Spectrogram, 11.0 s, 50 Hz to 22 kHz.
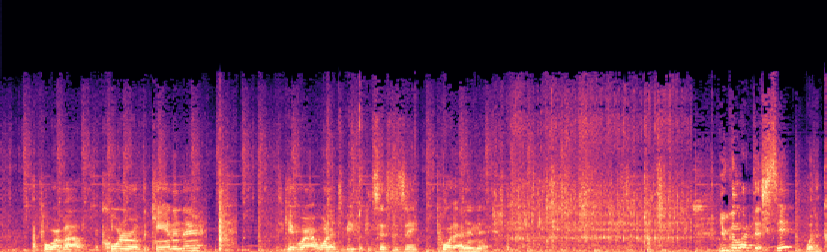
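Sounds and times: liquid pouring and splashing: 0:06.5 - 0:09.3.

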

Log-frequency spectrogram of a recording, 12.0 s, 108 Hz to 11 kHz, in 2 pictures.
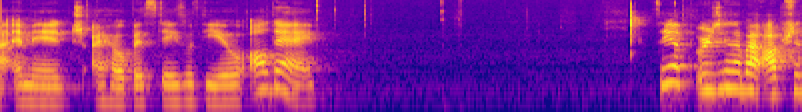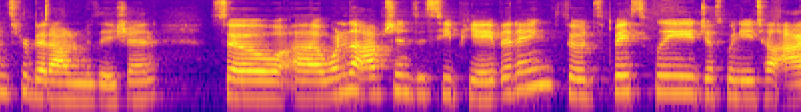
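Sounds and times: woman speaking: 0:00.0 - 0:02.5, 0:04.7 - 0:12.0.

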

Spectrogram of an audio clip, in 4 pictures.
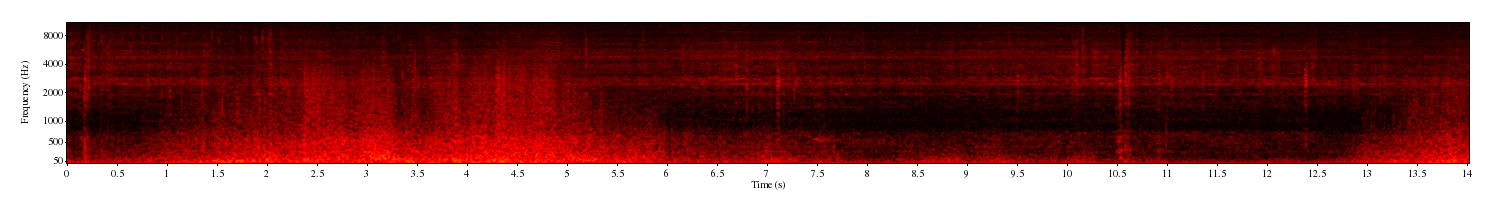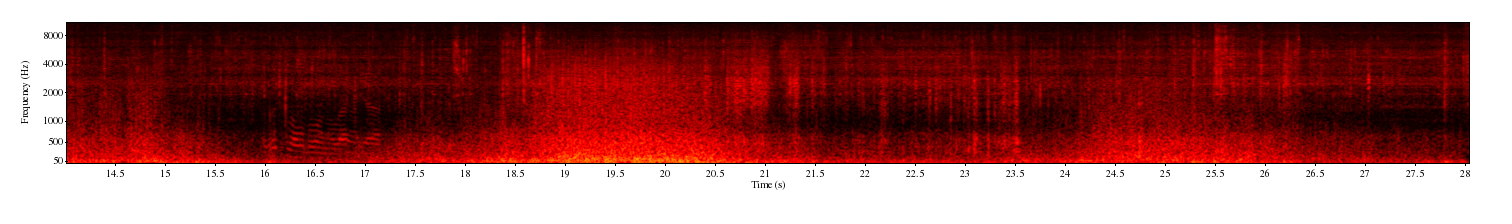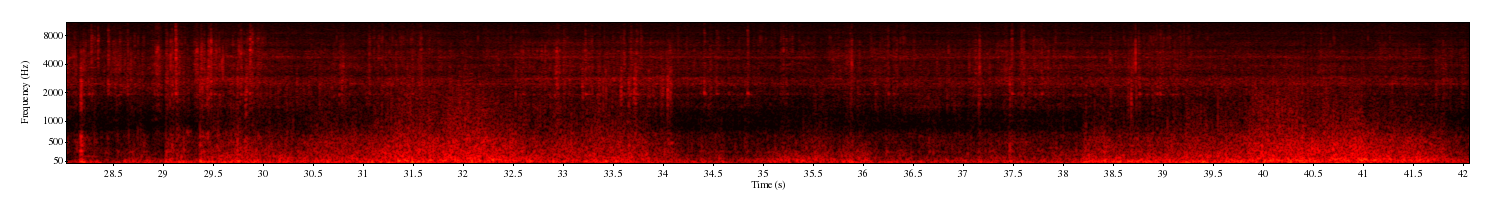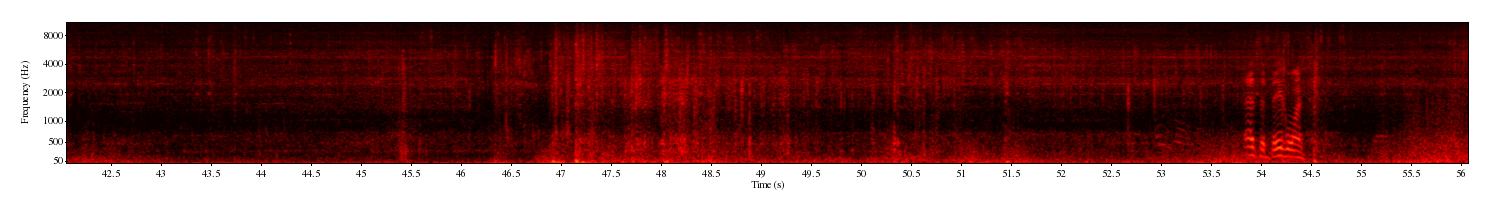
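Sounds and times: wind rumbling on microphone: 0:00.0 - 0:10.6, 0:12.6 - 0:44.1, 0:44.8 - 0:56.0
bike rattling: 0:00.0 - 0:56.0.

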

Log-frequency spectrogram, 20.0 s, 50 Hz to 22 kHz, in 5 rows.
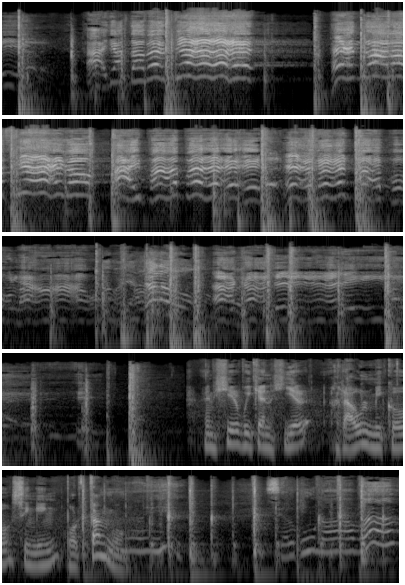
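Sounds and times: man singing flamenco: 0:00.0 - 0:13.1, 0:16.8 - 0:17.8
sharp rhythmic knocks: 0:00.0 - 0:13.9, 0:16.7 - 0:20.0.

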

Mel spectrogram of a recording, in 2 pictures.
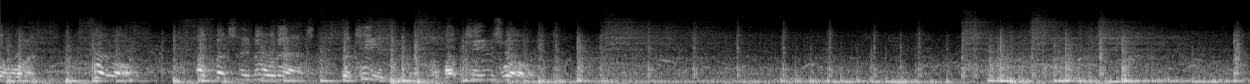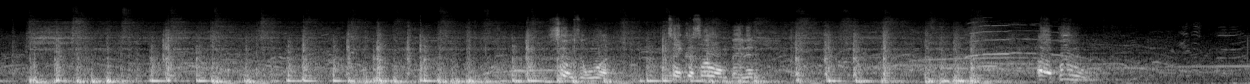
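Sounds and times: bass drums: 0:00.0 - 0:23.9.

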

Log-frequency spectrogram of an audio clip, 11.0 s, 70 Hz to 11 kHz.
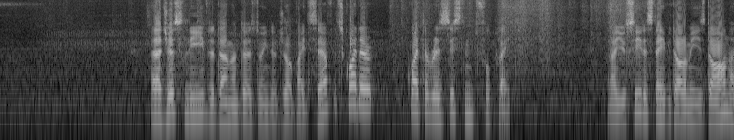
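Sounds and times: suction running: 0:00.5 - 0:09.9.

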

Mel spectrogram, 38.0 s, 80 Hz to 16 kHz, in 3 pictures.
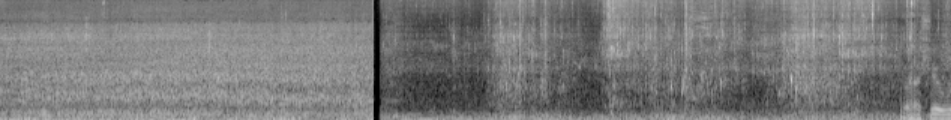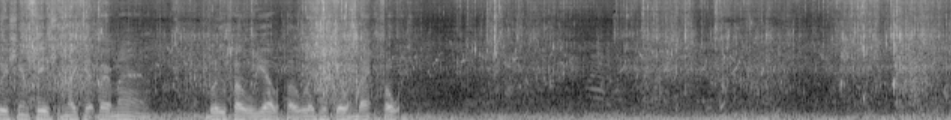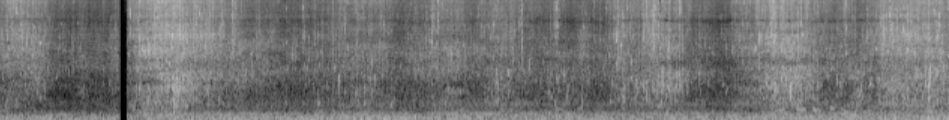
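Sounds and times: water rushing from dam: 0:00.0 - 0:05.0
low river rumble: 0:00.0 - 0:38.0.

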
